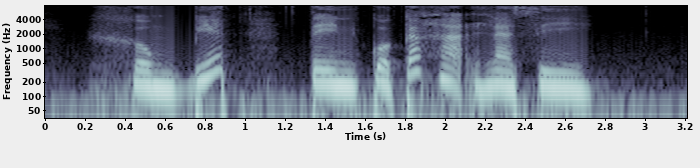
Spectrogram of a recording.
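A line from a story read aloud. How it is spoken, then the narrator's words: Smiling question. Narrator (Vietnamese): La Trinh mỉm cười, hỏi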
